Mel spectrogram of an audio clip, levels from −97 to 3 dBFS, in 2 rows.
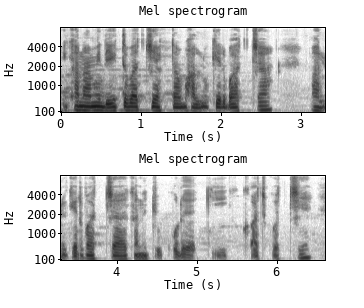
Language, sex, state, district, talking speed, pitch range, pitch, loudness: Bengali, male, West Bengal, Kolkata, 155 wpm, 115-130 Hz, 125 Hz, -18 LUFS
